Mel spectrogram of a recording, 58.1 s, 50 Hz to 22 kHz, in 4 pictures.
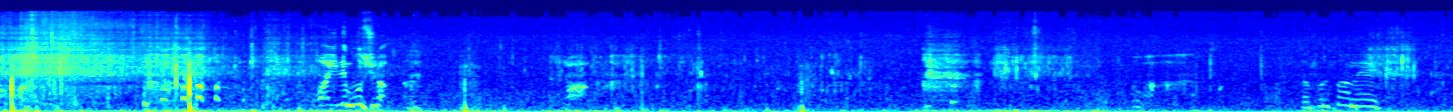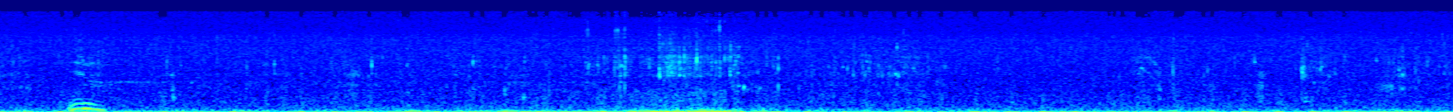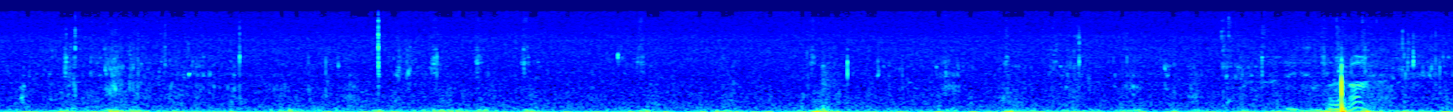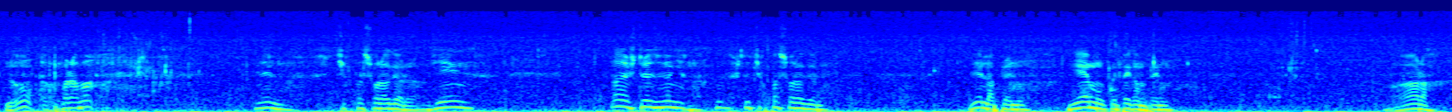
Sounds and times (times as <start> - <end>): Speech: 3.2 - 4.2, 13.0 - 13.9, 46.2 - 48.4, 49.7 - 51.9, 53.3 - 55.4, 57.5 - 58.0.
